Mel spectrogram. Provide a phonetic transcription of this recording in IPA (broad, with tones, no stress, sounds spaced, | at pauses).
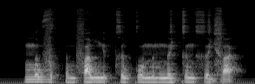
m ə˧ w v ə˨˩ t̚ ʔ ə̤˨˩ m f a˧ w ŋ e˨˩ p̚ x ə˨˦ w k o˧ n ə˧ m n ə˨˦ j k ə˧ n x ə˧˩ j v a˨˩ k̚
